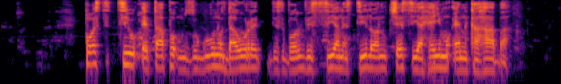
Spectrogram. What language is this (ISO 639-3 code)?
epo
